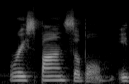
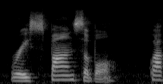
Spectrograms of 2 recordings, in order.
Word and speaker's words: responsible: 그래서 미국시 원어 발음으로 발음해 보면 responsible이 됩니다. responsible fun 부분에 큰 강세가 있습니다. 그래서 responsible과 같이 발음해 주셔야 된다고 말씀드렸죠.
